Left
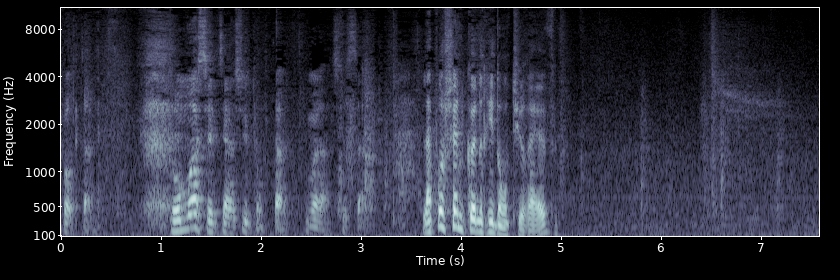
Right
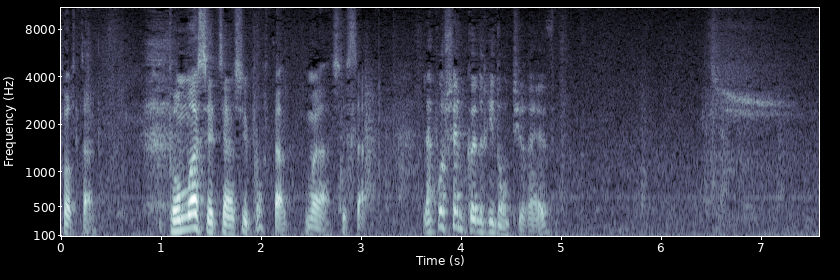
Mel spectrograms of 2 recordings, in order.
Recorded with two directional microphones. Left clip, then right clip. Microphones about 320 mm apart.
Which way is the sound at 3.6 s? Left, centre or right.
Left.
